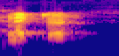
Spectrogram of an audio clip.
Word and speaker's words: Snitker: Is it Snitker? What's the Braves? – Yeah, Snitker.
